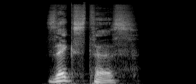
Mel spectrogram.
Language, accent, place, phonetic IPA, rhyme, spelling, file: German, Germany, Berlin, [ˈzɛkstəs], -ɛkstəs, sechstes, De-sechstes.ogg
- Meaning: strong/mixed nominative/accusative neuter singular of sechste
